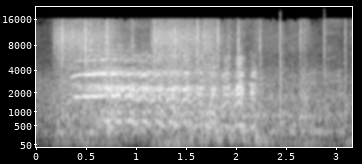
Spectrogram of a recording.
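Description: A black horse carrying a knight whinnies loudly as it comes onto a tournament field, its rising, wavering cry ringing out over a steady clatter of hooves clip-clopping on hard ground.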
